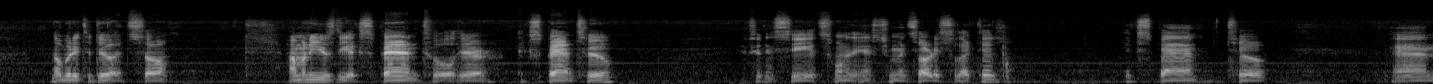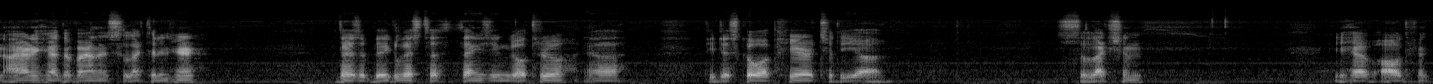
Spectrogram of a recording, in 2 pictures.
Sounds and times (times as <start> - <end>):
Speech: 0.5 - 1.8, 2.8 - 6.2, 7.4 - 10.2, 11.2 - 12.7, 13.9 - 16.4, 17.7 - 20.6, 21.4 - 23.3, 24.9 - 25.8, 27.7 - 28.6.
